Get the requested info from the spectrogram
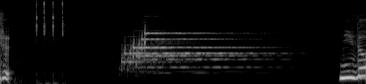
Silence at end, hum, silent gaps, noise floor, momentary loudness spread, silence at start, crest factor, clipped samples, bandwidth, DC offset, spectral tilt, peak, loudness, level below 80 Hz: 0 s; none; 0.69-0.79 s, 0.94-1.08 s, 3.29-3.34 s; -72 dBFS; 20 LU; 0 s; 16 dB; under 0.1%; over 20 kHz; under 0.1%; -2.5 dB/octave; -12 dBFS; -30 LUFS; -74 dBFS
